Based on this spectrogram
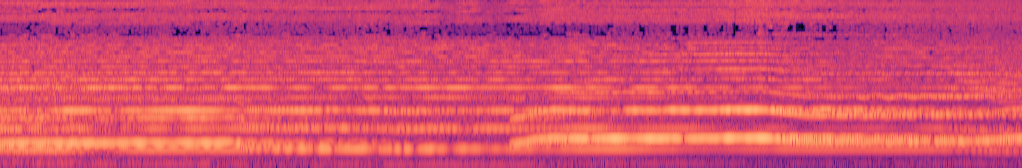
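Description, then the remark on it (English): A steady, droning air raid siren wails continuously in a street in Ukraine during the war while a woman singer's sustained voice harmonizes over it, shifting pitch in long held notes, recorded on her phone. “She began to harmonize with the siren and recorded herself on her phone.”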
